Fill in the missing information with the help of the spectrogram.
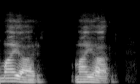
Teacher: aquele R rapidinho que a língua bate ali nos alvéolos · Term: TEP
